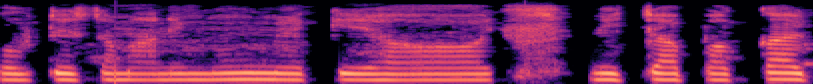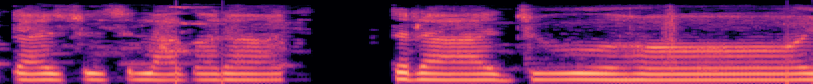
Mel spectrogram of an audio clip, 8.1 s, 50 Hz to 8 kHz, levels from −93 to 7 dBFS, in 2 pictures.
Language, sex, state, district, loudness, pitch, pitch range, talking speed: Hindi, female, Bihar, Sitamarhi, -16 LUFS, 215 Hz, 210-220 Hz, 105 wpm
